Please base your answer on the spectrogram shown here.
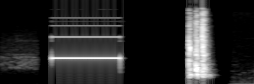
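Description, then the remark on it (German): A single steady electronic voicemail beep from a phone's answering machine mailbox, clear, holds for under a second, followed after a short pause by a brief noisy clatter. “Nach dem Signalton können Sie mir gerne eine Nachricht hinterlassen.”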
